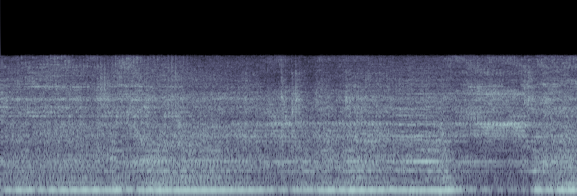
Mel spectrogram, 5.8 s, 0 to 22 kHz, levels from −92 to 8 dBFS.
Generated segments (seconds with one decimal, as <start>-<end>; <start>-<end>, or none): 3.9-4.4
